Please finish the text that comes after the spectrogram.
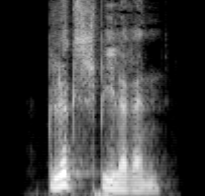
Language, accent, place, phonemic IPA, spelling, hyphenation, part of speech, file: German, Germany, Berlin, /ˈɡlʏksˌʃpiːləʁɪn/, Glücksspielerin, Glücks‧spie‧le‧rin, noun, De-Glücksspielerin.ogg
- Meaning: female gambler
